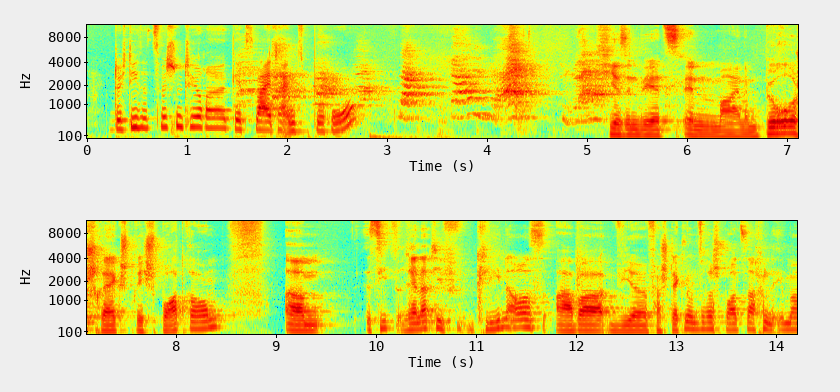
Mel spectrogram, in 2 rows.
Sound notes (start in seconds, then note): 3.4 children's babbling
